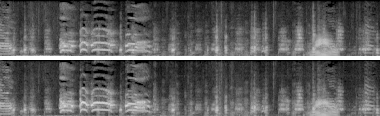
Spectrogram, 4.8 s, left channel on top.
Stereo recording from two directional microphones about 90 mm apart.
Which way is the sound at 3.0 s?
10° left (ahead or behind).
